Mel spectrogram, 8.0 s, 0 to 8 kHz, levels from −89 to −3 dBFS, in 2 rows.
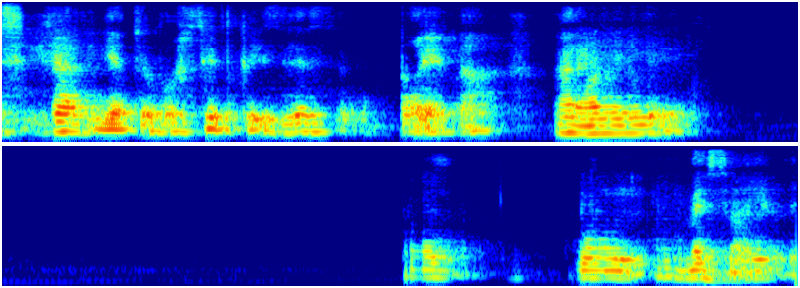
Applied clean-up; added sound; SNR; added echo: neural mask model DeepFilterNet 3.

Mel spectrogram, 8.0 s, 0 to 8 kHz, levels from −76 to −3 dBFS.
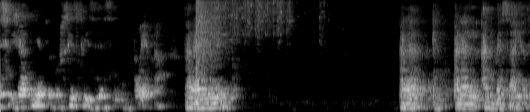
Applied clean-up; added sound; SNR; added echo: classical method WPE with log-MMSE.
